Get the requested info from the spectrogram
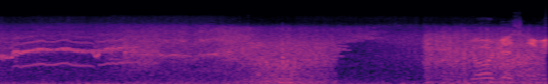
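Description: Wind buffeting the microphone of a camera held out in flight under a tandem paraglider, a steady low rumble.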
